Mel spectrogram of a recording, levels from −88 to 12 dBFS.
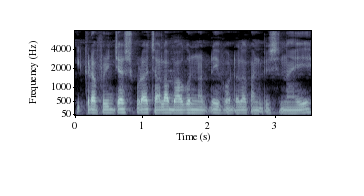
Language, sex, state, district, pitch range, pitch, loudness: Telugu, male, Andhra Pradesh, Sri Satya Sai, 100-105 Hz, 100 Hz, -19 LUFS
